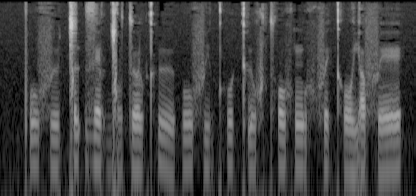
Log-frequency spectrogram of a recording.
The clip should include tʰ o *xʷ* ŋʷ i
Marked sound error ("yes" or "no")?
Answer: no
